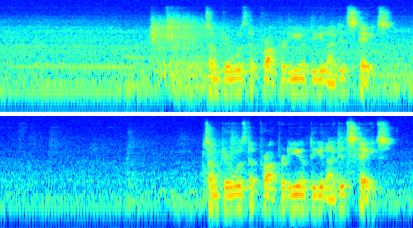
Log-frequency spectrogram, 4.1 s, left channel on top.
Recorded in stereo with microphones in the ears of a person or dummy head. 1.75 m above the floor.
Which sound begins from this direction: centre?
A man speaking, at 2.0 s.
